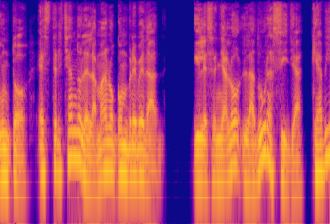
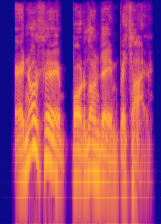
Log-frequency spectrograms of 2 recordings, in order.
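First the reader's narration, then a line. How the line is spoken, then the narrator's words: Muttering. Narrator (Spanish): masculló Fudge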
